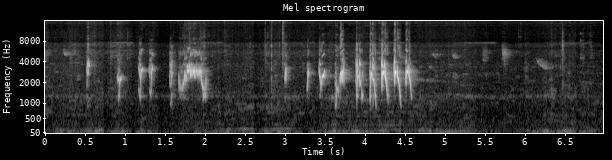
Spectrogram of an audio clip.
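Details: Asian pied starling song for training competition birds. Separate chirps and a buzzy phrase lead into a fast, loud run of squeaky notes, then it fades to quiet with faint rumble.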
